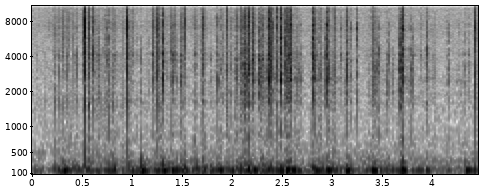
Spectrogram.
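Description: Long red acrylic nails scratch and tap all over the hollow metal mesh grille of a black USB microphone, using both hands. The result is a dense, continuous stream of close, rapid scrapes and light taps over a low, steady hum around 160 Hz. Thin bright clicks flicker above it throughout, and the hits blur together without clear gaps.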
